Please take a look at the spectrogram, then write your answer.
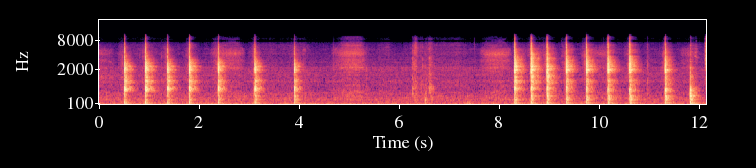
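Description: A kitchen knife trims the end off an ingredient while prepping beef stroganoff, making crisp, close chopping knocks on a cutting board in two quick runs of about eight cuts with a quieter pause between, and no talking.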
